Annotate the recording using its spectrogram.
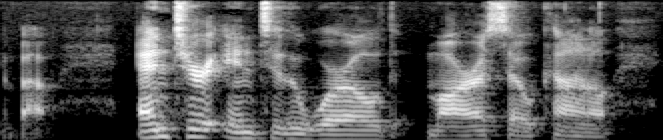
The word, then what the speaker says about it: Maurice: If you're wondering, it's M-A-U R-I-C-E, like Maurice. If you saw that name, you'd probably say it Maurice or Morris, like Morris the cat. I think Morris spelled M-O-R-R-I-S. Nope, it was spelled like Maurice, but the man always said it Morris, and how one says his or her name is the way it is said.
